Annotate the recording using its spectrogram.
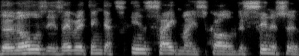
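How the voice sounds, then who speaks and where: A man with a Quebec accent speaks at a fairly slow pace in a fairly high pitch, his intonation fairly even. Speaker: mental preparation coach. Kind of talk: interview.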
